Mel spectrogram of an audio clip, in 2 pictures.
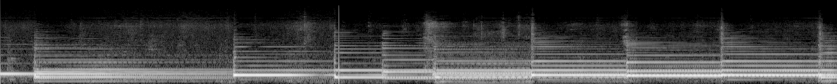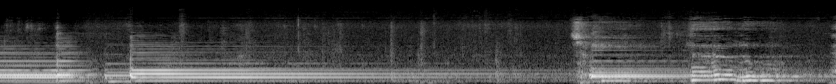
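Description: Piano-voiced Kurzweil stage keyboard playing a slow chord intro: sustained chords that ring out, a passage of moving notes, then one long chord fading away. Near the end, other instruments come in with a guitar.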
